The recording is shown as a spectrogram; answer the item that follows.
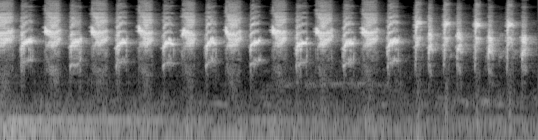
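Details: Caged orange-headed thrush in North Bali, sound used to rouse males lacking breeding drive: a long string of harsh scratchy notes about twice a second, speeding into a quicker rattle near the end.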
